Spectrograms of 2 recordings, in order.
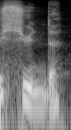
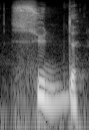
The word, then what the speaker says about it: Sud: L'Amérique du Sud. Here you should pronounce the D. Sud.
